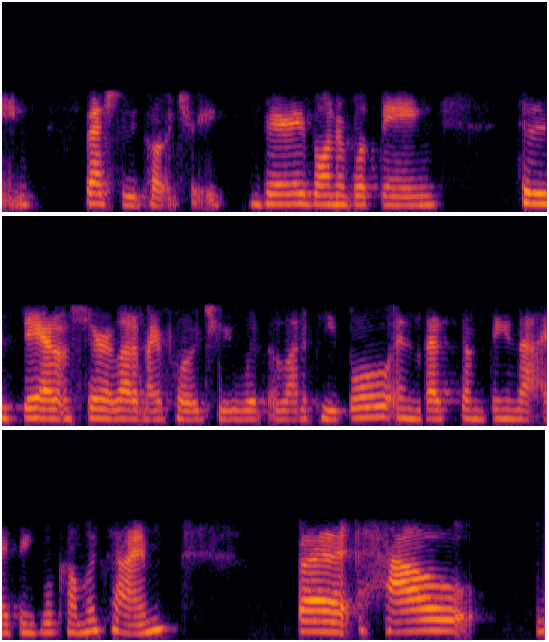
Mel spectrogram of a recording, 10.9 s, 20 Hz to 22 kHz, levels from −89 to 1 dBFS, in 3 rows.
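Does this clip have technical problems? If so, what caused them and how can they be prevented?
Yes, there's tandem speech coding running through the whole clip. The speech sounds rough, a bit muffled and warbly, with nothing above about 3.7 kHz. That points to two low-rate speech codecs in a row, something like a G.729A leg handed through a G.711 link and then squeezed again by AMR-NB at a low mode. Each coder re-encodes the previous one's artefacts, so the damage stacks. To prevent it, keep the call in one codec end to end, using transcoder-free operation or codec negotiation so it's never decoded and re-encoded at the link borders.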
